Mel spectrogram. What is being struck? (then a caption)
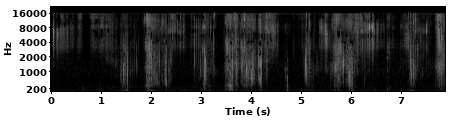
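Plastic film over a microphone grille. Clear plastic wrap with Vaseline is stretched over a hollow microphone grille while fingers rub and squeeze the film, then a palm presses down on the top. Bursts of crinkly, crunching plastic rise over a soft rustling background, with bright crackles, dull thumps, and a quick, dry decay.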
